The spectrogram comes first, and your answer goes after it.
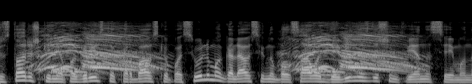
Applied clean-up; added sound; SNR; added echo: none; Cheering; 0 dB; none.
